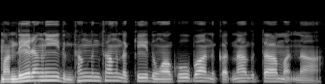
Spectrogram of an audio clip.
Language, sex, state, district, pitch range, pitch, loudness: Garo, male, Meghalaya, South Garo Hills, 140-175 Hz, 155 Hz, -17 LUFS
